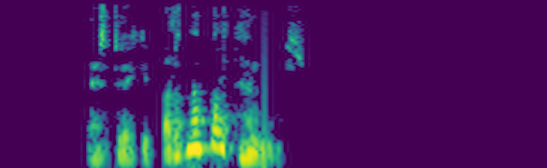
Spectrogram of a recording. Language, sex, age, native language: Icelandic, male, 40-49, Icelandic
